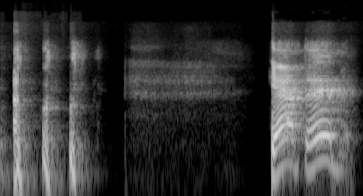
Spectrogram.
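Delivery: high mock-Texan cussing; Texas accent. Showing off for the host, high Texas accent. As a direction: cuss in a put-on Texas accent. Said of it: "do your Texas accent".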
